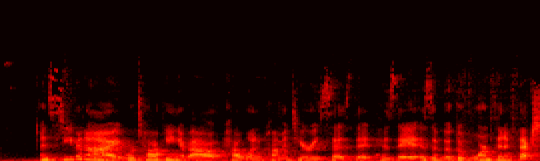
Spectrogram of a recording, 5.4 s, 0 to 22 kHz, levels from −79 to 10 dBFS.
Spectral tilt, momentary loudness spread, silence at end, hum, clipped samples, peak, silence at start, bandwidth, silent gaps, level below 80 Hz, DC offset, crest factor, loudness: -3.5 dB/octave; 8 LU; 0 s; none; under 0.1%; -14 dBFS; 0.05 s; 14.5 kHz; none; -68 dBFS; under 0.1%; 18 dB; -32 LUFS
